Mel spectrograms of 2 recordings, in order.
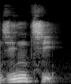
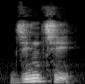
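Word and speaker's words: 陣地: 진지입니다 그 진을 치고 있는 지역을 말하는 진지 발음은 진치 진치 요거는 영자 진영 그죠 발음은 징에 징예 이것도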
